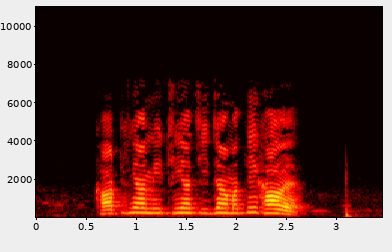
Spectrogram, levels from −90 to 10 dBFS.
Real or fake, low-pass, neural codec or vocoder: real; 7.2 kHz; none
